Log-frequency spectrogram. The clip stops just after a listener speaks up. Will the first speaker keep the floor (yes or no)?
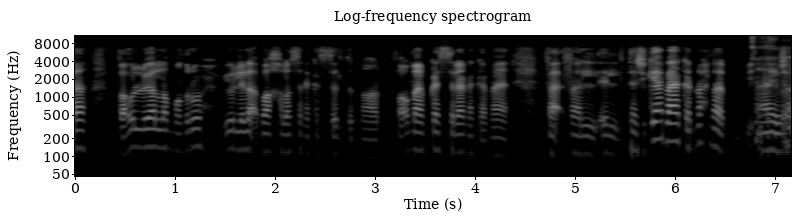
yes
